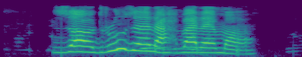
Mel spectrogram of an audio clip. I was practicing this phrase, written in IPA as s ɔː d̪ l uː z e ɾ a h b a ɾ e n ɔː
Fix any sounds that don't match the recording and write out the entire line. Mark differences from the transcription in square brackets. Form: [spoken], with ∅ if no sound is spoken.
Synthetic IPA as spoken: [z] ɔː d̪ [ɾ] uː z e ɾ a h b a ɾ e [m] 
